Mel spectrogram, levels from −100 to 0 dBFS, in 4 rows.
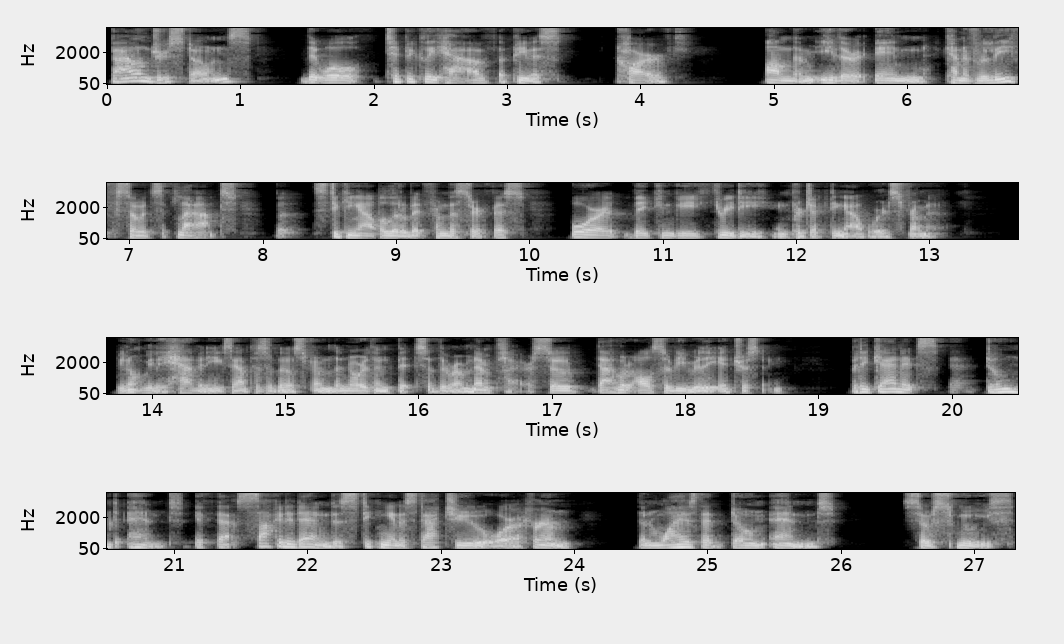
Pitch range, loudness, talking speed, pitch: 110-140 Hz, -20 LUFS, 190 wpm, 120 Hz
